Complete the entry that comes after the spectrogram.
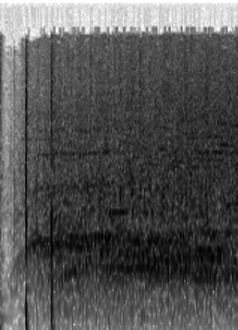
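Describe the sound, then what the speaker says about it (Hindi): An audience claps at the Reno Star Guild Awards at Prime Focus studio in Mumbai: a couple of sharp claps, then a dense, steady wash of applause that stays fairly faint and distant. "जोरदार तालियां।"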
